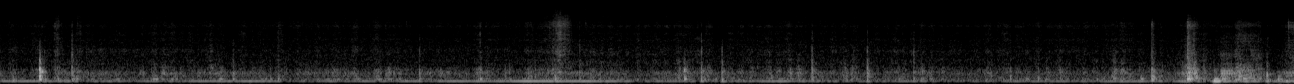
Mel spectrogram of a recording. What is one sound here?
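A pen scratches softly across paper in short strokes.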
